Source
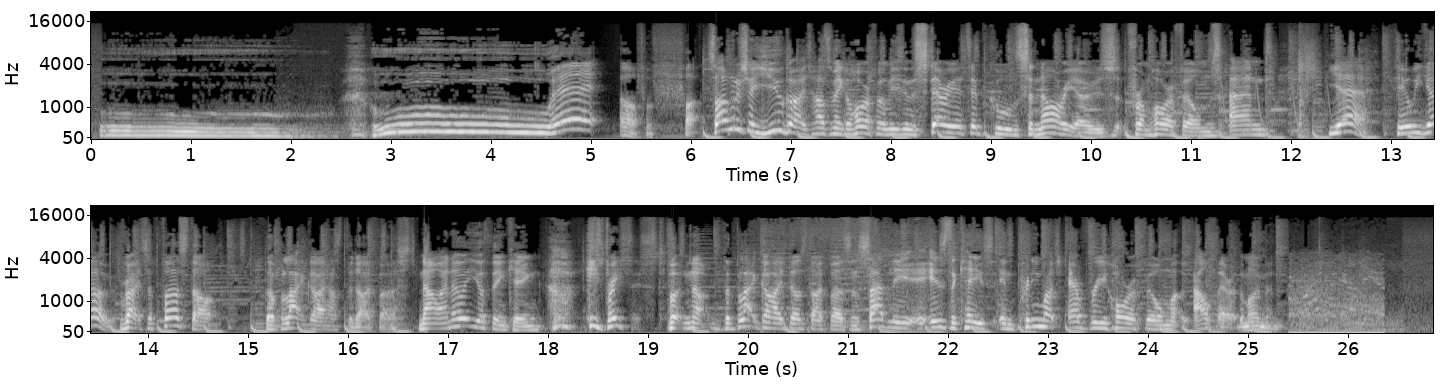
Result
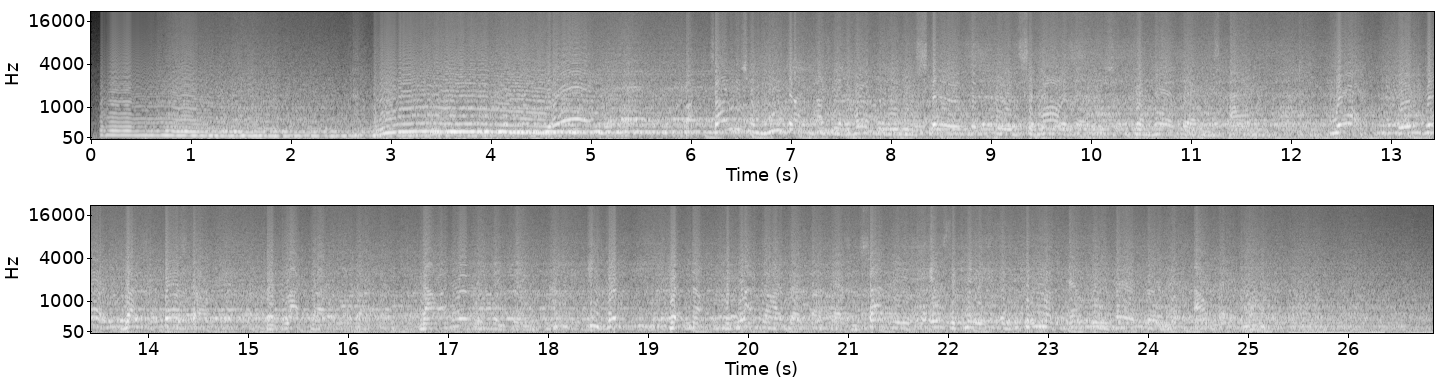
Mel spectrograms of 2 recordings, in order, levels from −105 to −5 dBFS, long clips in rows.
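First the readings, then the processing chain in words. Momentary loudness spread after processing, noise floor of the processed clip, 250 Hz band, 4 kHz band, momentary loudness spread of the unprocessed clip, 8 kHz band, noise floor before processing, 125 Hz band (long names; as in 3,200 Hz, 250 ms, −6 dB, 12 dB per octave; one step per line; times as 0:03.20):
6 LU, −23 dBFS, +7.5 dB, +10.5 dB, 12 LU, +11.0 dB, −47 dBFS, +8.0 dB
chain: each half-wave held at its own peak
feedback delay with all-pass diffusion 562 ms, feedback 74%, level −3 dB
one half of a high-frequency compander decoder only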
